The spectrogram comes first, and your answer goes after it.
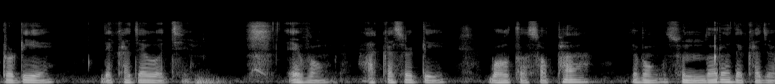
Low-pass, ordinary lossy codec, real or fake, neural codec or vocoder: none; none; real; none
